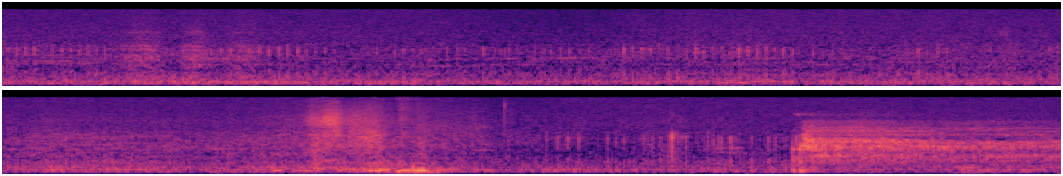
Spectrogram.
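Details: Purring from Mila, a spoilt Exotic Shorthair kitten craving hugs and scratches: an even low rumble, broken by rustling handling noise and a brief brighter sound late on.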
